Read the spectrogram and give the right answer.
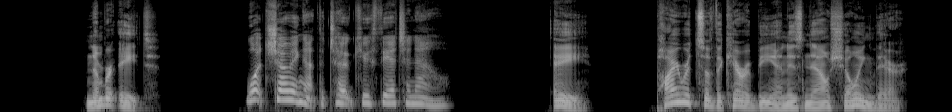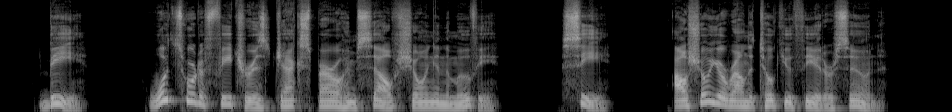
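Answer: A: Pirates of the Caribbean is now showing there.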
